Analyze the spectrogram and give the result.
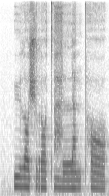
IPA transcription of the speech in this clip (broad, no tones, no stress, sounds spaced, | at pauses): y l ɔ ʃ r ɔ tʼ a̤ lː a n pʰ ɔ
